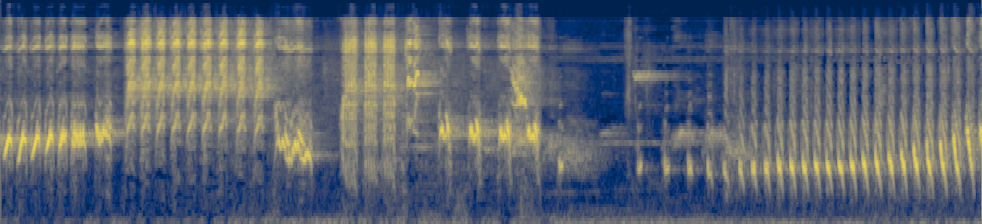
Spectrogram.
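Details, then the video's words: A white-rumped shama described as in full song with a fighter temperament pours out a loud, varied, full-volume song: fast rolling trills, sharp high buzzy bursts and rapid repeated whistled notes, several per second. "MURAI BATU BUKA PARUH VOLUME PENUH POWER💥 SHAMA BIRD"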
